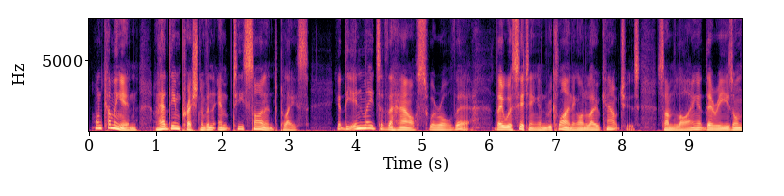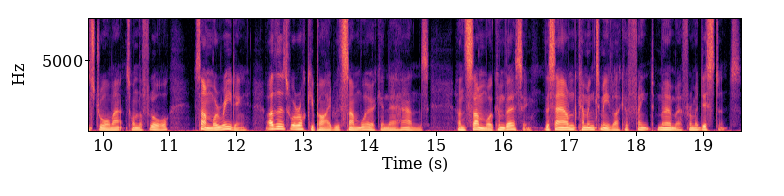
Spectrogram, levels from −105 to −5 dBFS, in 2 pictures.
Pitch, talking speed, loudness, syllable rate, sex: 120 Hz, 210 wpm, -19 LUFS, 5.8 syllables/s, male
